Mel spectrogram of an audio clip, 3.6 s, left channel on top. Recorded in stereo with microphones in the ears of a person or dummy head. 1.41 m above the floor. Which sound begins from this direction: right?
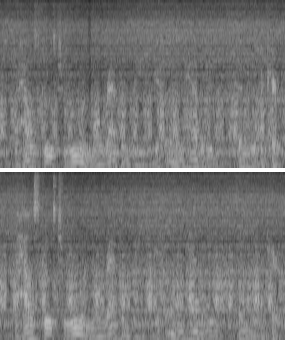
A man speaking, at 0.2 s.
